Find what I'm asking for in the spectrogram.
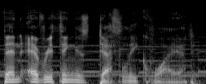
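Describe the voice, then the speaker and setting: A man's voice: deep voice, big pitch swings, moderate pace. A man reading stage directions as narrator at a script table read, stumbling over words now and then. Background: clear guitar music.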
